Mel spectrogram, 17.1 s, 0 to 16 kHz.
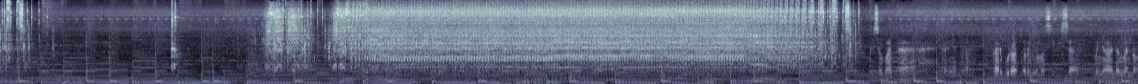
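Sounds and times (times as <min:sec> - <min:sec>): recoil starter pull: 0:00.0 - 0:01.0, 0:03.8 - 0:13.1
generator engine running: 0:00.0 - 0:01.1, 0:02.6 - 0:15.6.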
